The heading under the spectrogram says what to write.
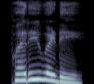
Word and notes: ಪಾರಿವಟ್ಟೆ: pārivaṭṭe

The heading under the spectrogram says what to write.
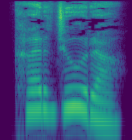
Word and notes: ಖರ್ಜೂರ: kharjūra

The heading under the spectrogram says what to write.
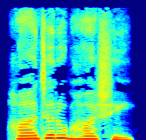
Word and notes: ಹಾಜರ್‍ಭಾಷಿ: kannada

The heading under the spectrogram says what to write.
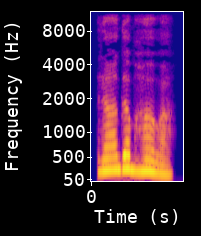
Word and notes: ರಾಗಭಾವ: rāga bhāva

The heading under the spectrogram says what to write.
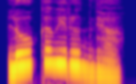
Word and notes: ಲೋಕವಿರುದ್ಧ: lōka viruddha

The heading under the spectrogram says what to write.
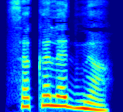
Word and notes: ಸಕಲಜ್ಞೆ: kannada

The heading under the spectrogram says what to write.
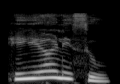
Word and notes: ಹೀಯಾಳಿಸು: hīyāḷisu

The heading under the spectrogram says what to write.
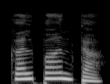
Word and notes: ಕಲ್ಪಾಂತ: kalpānta

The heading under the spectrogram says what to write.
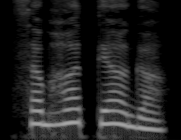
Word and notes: ಸಭಾತ್ಯಾಗ: sabhātyāga

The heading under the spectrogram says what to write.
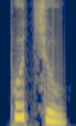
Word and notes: ಪುಚ್ಚು: puccu

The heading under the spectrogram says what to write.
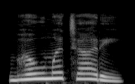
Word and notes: ಬೊಮ್ಮಚರಿ: bommacari

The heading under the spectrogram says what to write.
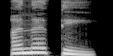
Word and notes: ಅನತಿ: kannada

